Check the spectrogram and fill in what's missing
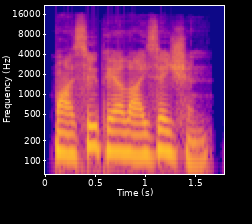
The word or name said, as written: marsupialization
